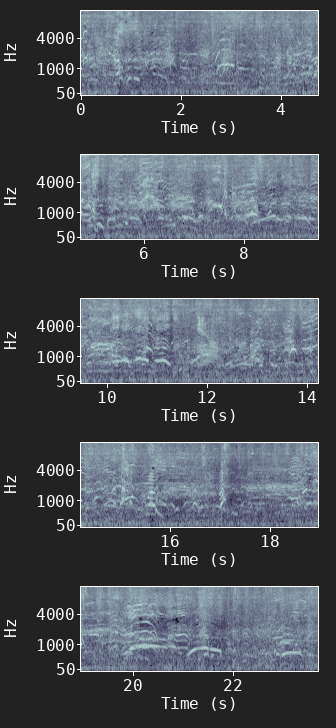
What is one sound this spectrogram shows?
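A fairground ride rumbles steadily outdoors.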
